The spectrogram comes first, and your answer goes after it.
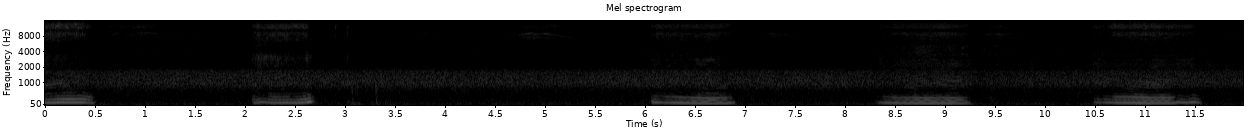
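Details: Snoring from a sleeping domestic cat: five low, throaty, rasping breaths, each about half a second to a second long, repeating about every two seconds in a steady rhythm against near silence.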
